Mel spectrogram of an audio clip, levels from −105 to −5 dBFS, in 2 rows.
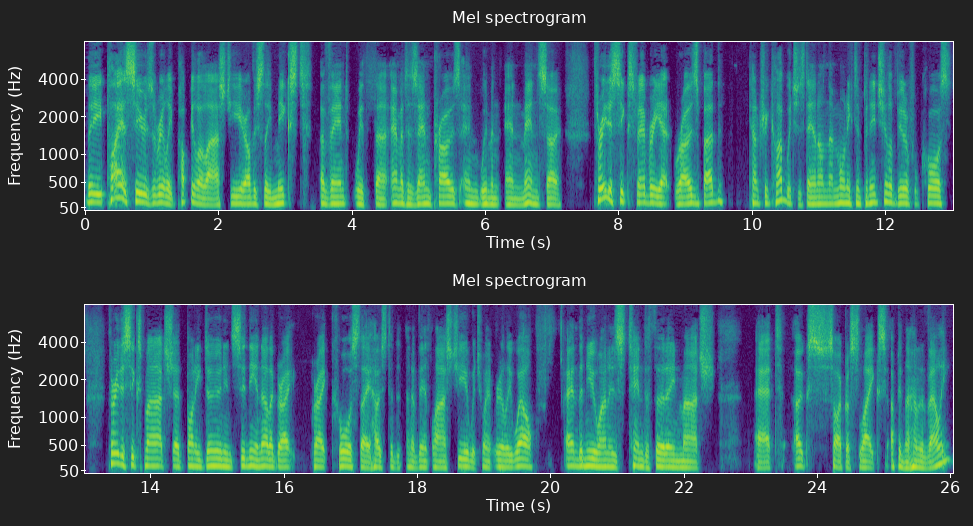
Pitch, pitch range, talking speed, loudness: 125 Hz, 115-135 Hz, 180 wpm, -21 LUFS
